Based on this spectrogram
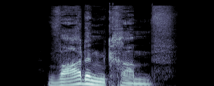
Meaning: calf-muscle cramp; charley horse
- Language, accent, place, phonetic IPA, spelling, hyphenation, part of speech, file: German, Germany, Berlin, [ˈvaːdn̩ˌkʁamp͡f], Wadenkrampf, Wa‧den‧krampf, noun, De-Wadenkrampf.ogg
